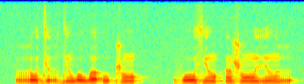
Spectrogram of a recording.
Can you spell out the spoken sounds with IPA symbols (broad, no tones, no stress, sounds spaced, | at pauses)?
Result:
r o dʲ o r dʲ ũ w o w ʌ ʔ u ʔ ʐ õ | v o zʲ õ h ə̃ ʐ õ rʲ ũ r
